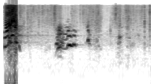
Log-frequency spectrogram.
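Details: Beagle and dachshund family dogs having fun in water: a single loud, sharp bark bursts at the start, followed by softer, scattered vocal sounds and splashing-like noise.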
